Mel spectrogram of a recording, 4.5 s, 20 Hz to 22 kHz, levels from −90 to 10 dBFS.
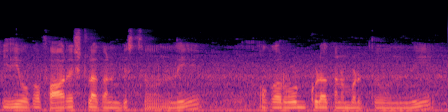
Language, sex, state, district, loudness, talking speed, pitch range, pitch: Telugu, male, Telangana, Hyderabad, -19 LUFS, 145 wpm, 95-105 Hz, 100 Hz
